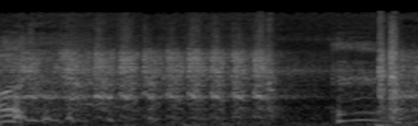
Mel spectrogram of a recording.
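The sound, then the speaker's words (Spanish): A car engine cranks with a quick, rhythmic churning from the starter, then catches and roars into a short, loud rev. “Llega el momento de encender los motores en Malas Influencias subimos las revoluciones”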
